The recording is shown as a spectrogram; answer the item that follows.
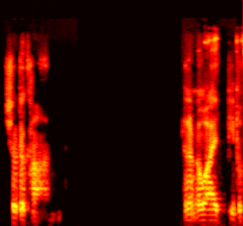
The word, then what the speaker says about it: Shotokan: spell it phonetically and it should be shotokan i don't know why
